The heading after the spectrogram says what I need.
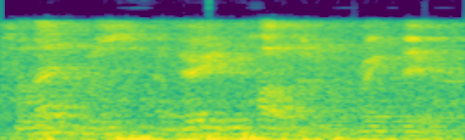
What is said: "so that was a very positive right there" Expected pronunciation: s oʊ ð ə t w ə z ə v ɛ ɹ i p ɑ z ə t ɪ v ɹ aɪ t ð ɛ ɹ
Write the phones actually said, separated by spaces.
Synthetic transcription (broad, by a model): s oʊ ð ə t w ə z ə v ɛ ɹ i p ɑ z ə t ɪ b ɹ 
